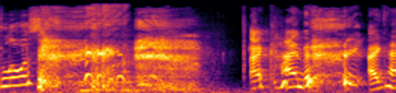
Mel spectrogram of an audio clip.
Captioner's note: laughs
